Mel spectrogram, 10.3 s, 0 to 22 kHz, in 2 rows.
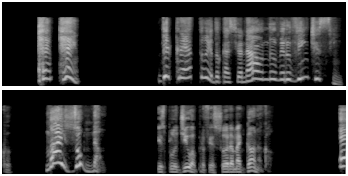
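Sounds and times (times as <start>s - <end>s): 
person clearing throat in an exaggerated way: 0.6s - 1.2s
speech: 0.9s - 1.2s, 2.3s - 6.8s, 7.5s - 9.2s.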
